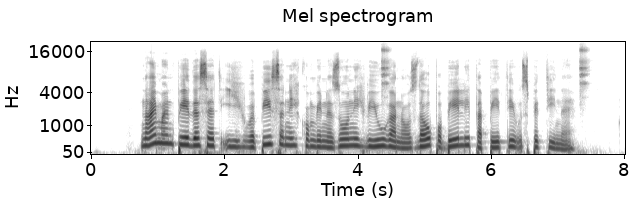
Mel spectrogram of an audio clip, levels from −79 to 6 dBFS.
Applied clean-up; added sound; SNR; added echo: none; Tambourine; 17 dB; none.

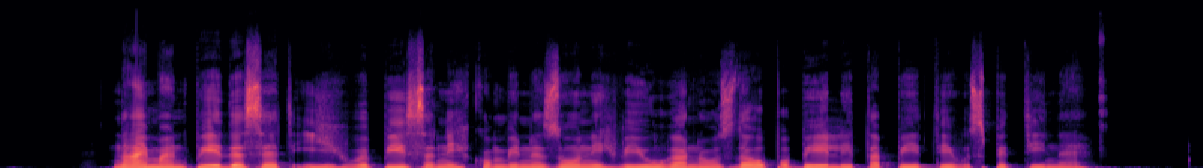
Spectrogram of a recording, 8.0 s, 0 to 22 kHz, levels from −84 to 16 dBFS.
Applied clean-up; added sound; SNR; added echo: neural mask model DeepFilterNet 3.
